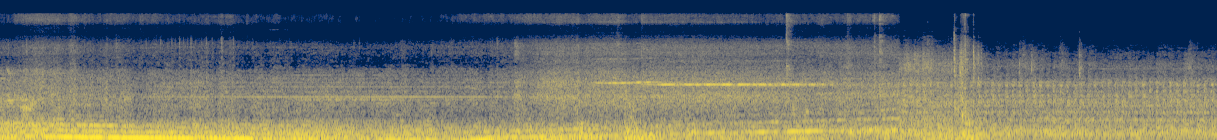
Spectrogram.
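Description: Metro train decelerating into a station, heard from inside the car: the traction motor whine falls in pitch over the first few seconds, a brief high squeal sounds near the middle, and the running noise eases as the train comes to a stop.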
